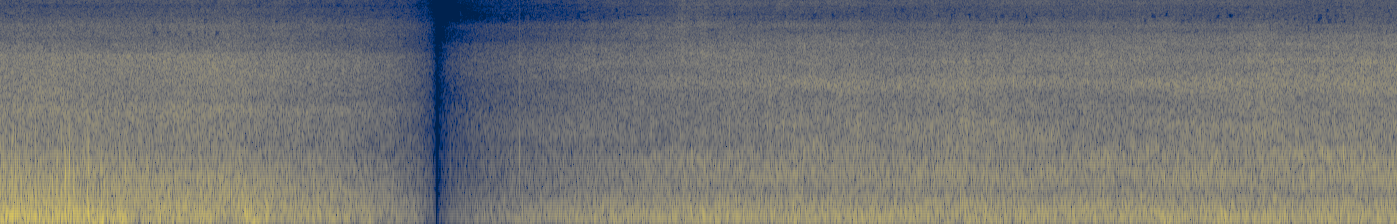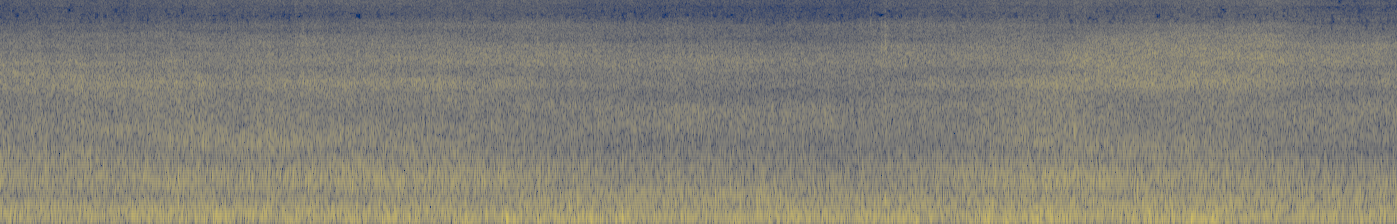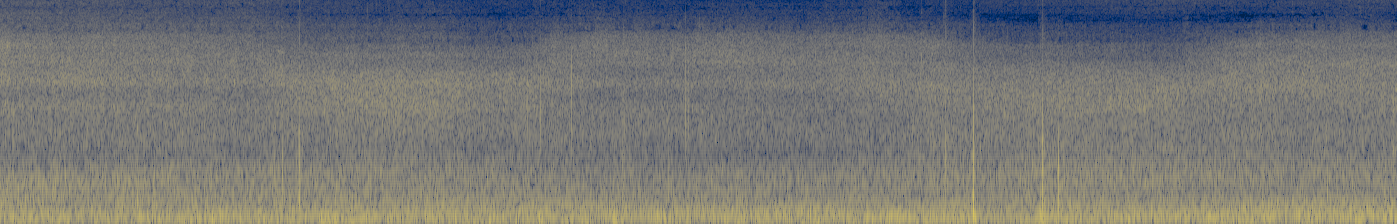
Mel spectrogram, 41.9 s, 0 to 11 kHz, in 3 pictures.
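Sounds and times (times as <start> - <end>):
river rapids rushing: 6.0 - 30.8.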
